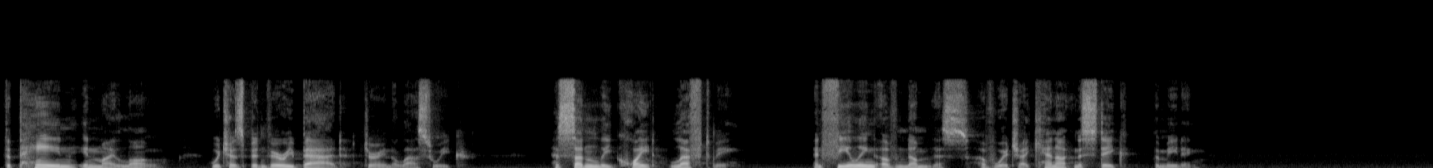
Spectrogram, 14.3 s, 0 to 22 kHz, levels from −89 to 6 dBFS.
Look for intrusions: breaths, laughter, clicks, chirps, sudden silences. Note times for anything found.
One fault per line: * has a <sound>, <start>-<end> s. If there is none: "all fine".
all fine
